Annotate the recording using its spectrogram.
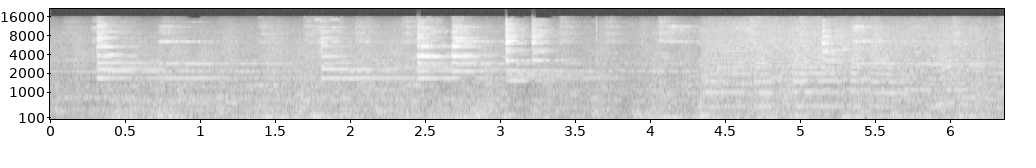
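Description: Brass temple bells being rung again and again: sharp clangs about every two seconds, each leaving long, overlapping ringing tones, over a busy background din.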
